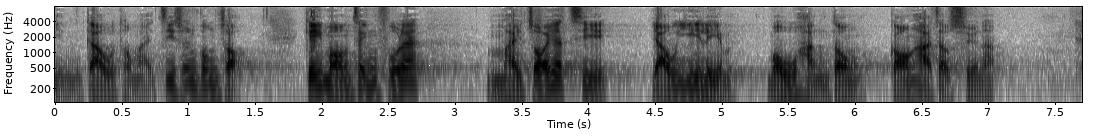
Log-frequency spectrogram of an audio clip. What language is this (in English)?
Cantonese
